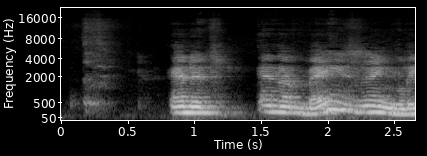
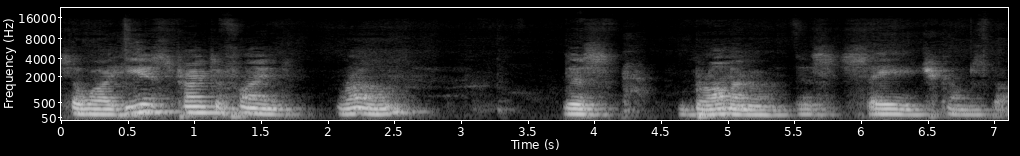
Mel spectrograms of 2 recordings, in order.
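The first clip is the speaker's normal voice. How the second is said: usual speaking voice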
